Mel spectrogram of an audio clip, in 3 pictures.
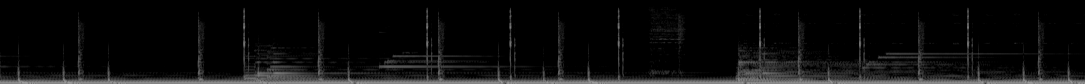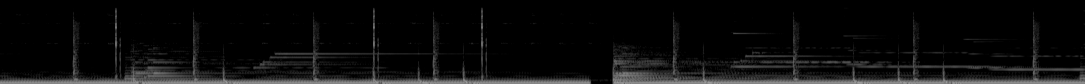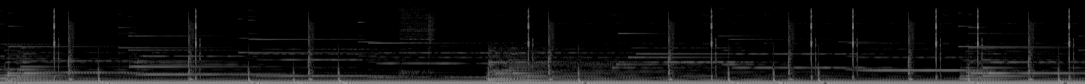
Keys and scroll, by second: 0.5 BackSpace, 19.8 Down.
